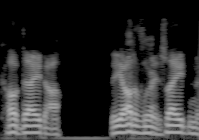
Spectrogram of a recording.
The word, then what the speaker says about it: Hodeidah: second major port in Yemen, and I've always mispronounced it, but it's like Hodeidah. The other one is Aden itself. It's Hodeidah.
